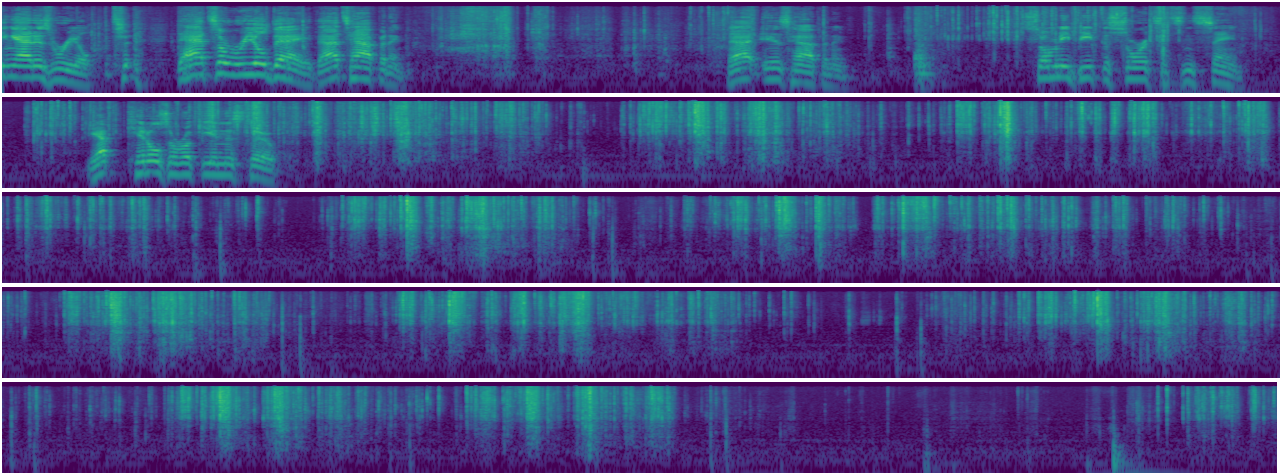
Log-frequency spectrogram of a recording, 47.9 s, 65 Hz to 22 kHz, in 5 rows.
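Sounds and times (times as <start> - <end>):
paper rustling and crinkling: 3.2 - 5.5.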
